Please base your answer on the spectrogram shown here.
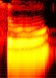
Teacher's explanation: په سین کې په کار ده چې د سیټي آواز هم راشي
